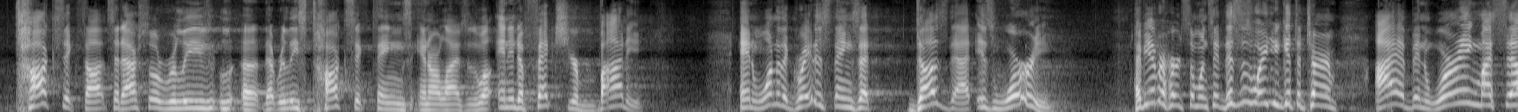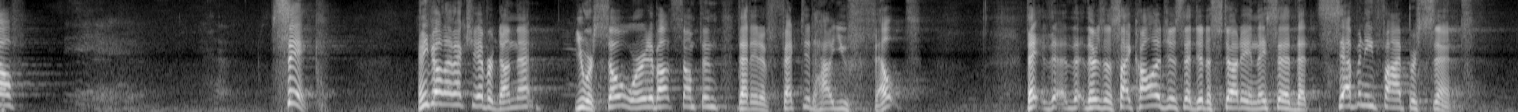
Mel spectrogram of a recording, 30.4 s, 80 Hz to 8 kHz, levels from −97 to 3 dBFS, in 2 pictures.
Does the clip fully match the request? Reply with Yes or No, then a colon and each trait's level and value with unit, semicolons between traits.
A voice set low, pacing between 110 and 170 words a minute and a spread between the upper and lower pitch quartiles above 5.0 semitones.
No: high, 210 Hz; average, 160 wpm; wide, 5.6 semitones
